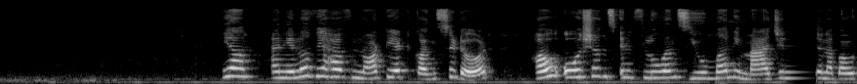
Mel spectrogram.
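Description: A speech recording with two gaps. Right after "considered how oceans influence", a burst of packet loss at 7.09 to 7.18 s leaves a brief filled-in stretch of about 50 ms, and roughly 60 ms of speech never returns. From 7.87 to 8.19 s, a longer concealed stretch fades but never reaches silence, and about 300 ms is skipped. Its length points to a long network dropout as the likely cause rather than a short burst.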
